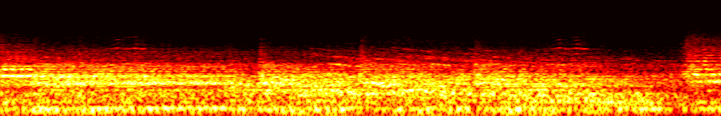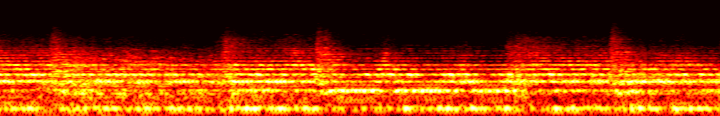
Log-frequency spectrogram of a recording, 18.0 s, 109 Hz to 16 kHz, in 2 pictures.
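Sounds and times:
steady low rumble: 0:00.0 - 0:08.7.

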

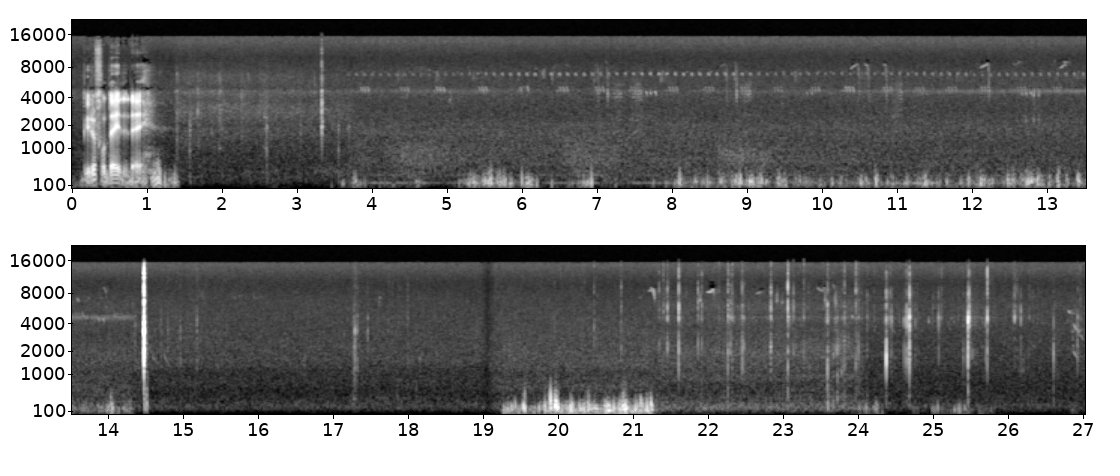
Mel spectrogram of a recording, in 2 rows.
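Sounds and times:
insects trilling: 0:03.6 - 0:14.4, 0:21.0 - 0:27.0.

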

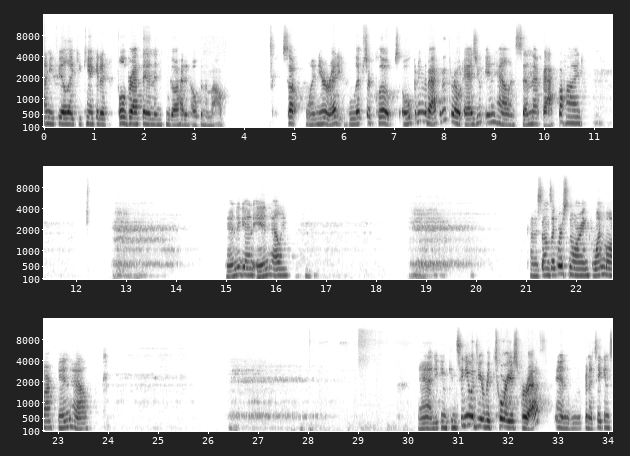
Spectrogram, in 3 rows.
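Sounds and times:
woman breathing through nose: 0:12.7 - 0:14.3, 0:16.6 - 0:20.4, 0:26.4 - 0:30.1.

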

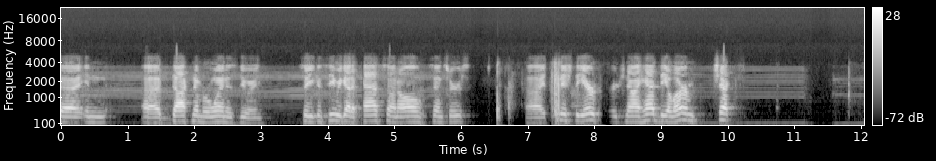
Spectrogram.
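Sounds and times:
gas monitor alarm buzzing: 0:00.0 - 0:06.1.

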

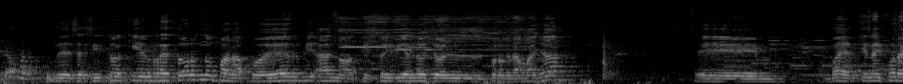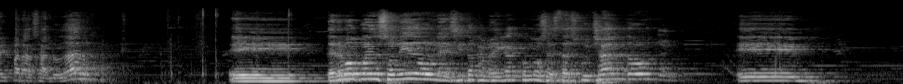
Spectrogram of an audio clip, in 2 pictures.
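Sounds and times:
man's voice: 0:11.4 - 0:15.8, 0:16.4 - 0:17.4.

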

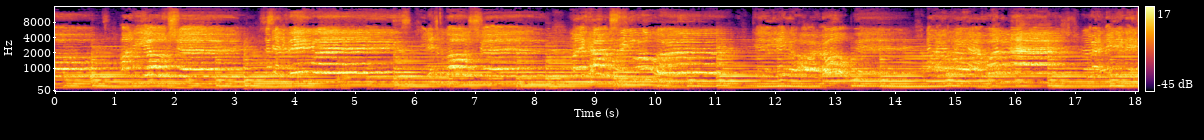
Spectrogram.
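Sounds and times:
girls singing pop song: 0:00.0 - 0:18.0
sustained accompanying notes: 0:00.0 - 0:18.0.

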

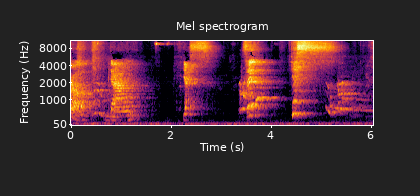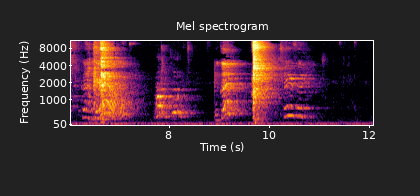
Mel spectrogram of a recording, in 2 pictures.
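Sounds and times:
woman speaking: 0:00.0 - 0:01.4, 0:02.2 - 0:02.8, 0:03.4 - 0:05.4, 0:06.2 - 0:07.3, 0:08.9 - 0:09.4, 0:10.3 - 0:10.9.

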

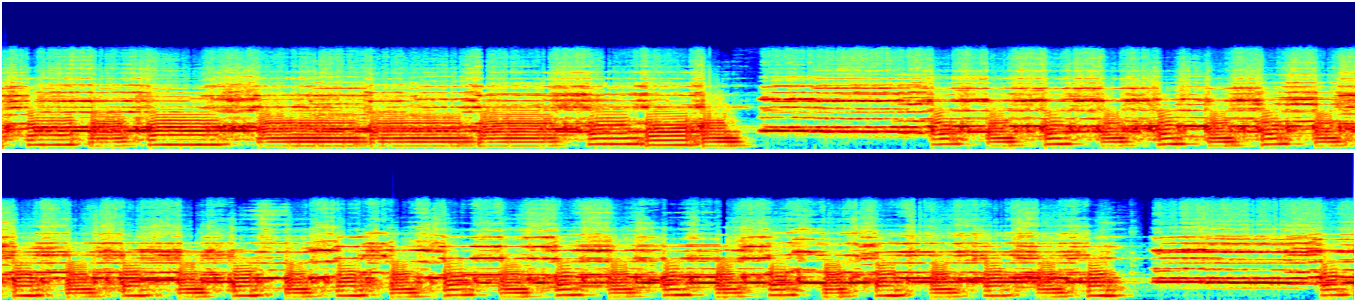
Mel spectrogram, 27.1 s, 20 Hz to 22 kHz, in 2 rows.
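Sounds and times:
brass band playing a march: 0:00.0 - 0:27.0.

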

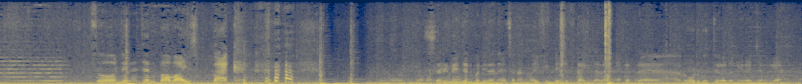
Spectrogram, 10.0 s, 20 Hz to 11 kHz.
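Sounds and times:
low rumble inside car: 0:00.0 - 0:10.0
car door shutting: 0:03.9 - 0:04.6, 0:06.9 - 0:07.8.

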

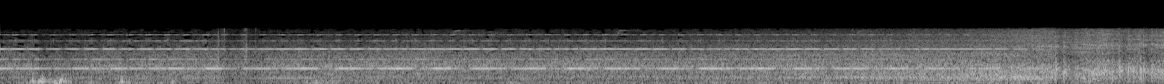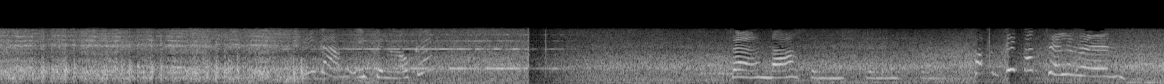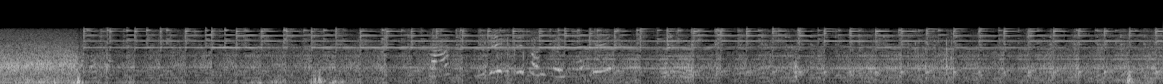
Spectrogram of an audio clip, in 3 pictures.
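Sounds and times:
level crossing bell ringing: 0:00.0 - 0:12.1, 0:12.9 - 0:17.6, 0:24.1 - 0:34.9
train passing: 0:00.0 - 0:34.9.

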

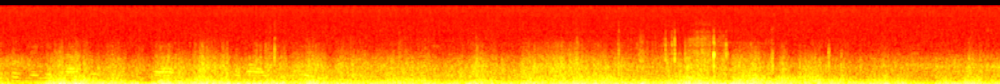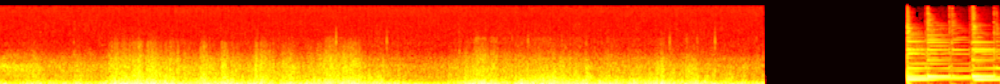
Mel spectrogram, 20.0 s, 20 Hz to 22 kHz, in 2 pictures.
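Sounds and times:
wind buffeting microphone: 0:00.0 - 0:17.6.

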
